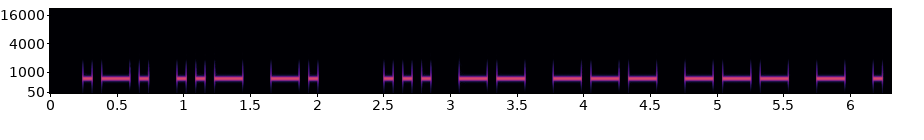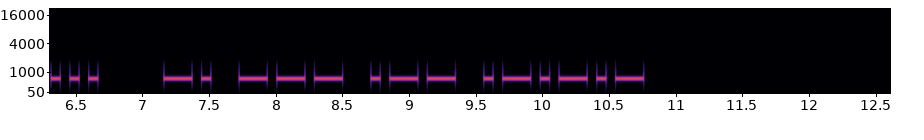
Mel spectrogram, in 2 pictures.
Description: Morse code, heard as a keyed tone, about 17 wpm, 700 Hz. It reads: RUN SMOOTH NOW.
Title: Sentences from Top 1400 Words 17wpm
